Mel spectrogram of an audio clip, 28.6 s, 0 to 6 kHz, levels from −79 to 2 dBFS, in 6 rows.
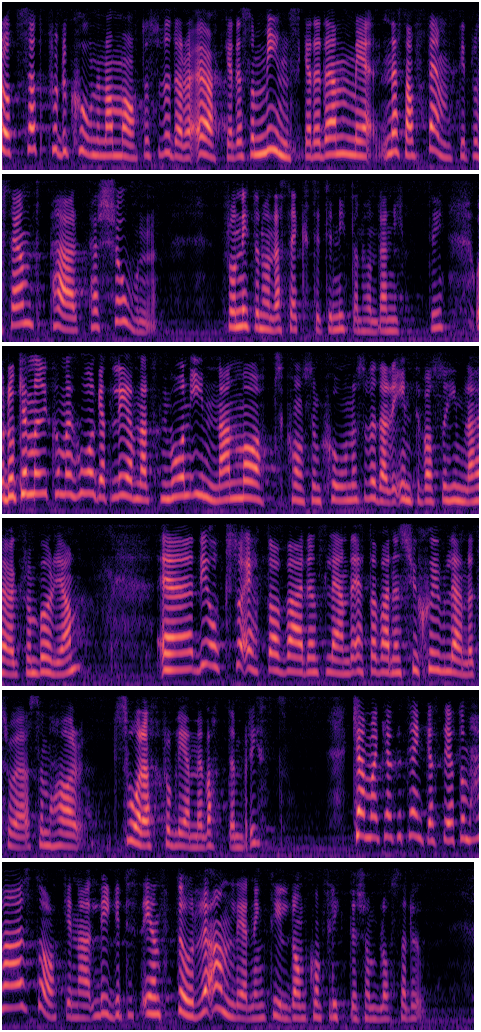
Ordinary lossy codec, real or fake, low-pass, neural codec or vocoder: none; fake; 5.4 kHz; codec, 24 kHz, 3.1 kbps, DualCodec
